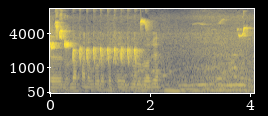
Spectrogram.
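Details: Nightingale delivering a fast rattle of about ten identical notes in under two seconds after a few sharp opening calls, then quieter faint whistles.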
